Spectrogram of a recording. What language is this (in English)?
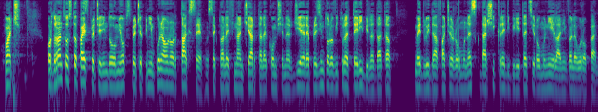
Romanian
